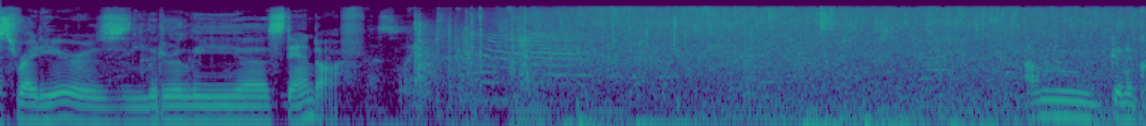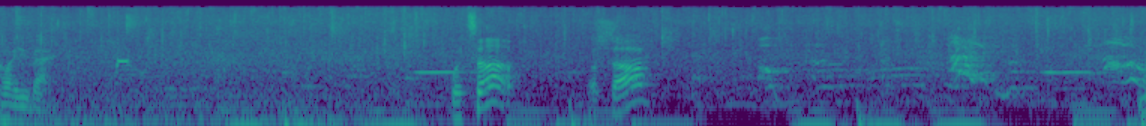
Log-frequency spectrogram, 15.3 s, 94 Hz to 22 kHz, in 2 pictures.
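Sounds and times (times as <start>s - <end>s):
speech: 0.0s - 3.1s, 6.8s - 8.1s, 10.6s - 12.1s
rain falling in a film scene: 2.8s - 15.2s
low rumbling: 3.0s - 8.4s.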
